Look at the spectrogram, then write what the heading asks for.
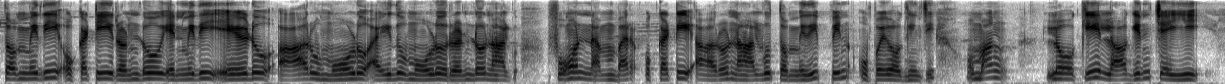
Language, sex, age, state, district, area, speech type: Telugu, female, 30-45, Telangana, Hyderabad, urban, read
